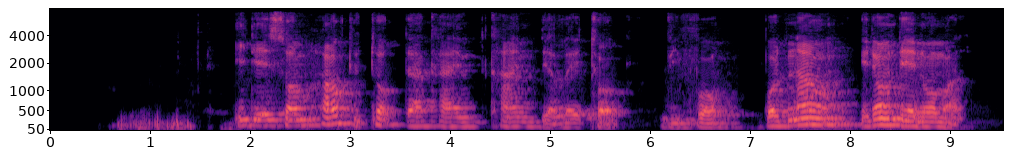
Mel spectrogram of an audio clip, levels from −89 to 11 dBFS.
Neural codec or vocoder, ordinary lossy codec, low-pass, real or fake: codec, 16 kHz, 16 kbps, FreqCodec, larger model; none; 7.2 kHz; fake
